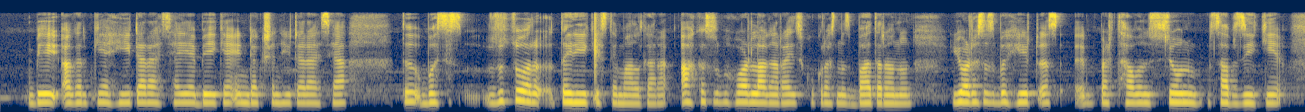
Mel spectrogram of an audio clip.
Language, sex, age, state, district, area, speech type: Kashmiri, female, 45-60, Jammu and Kashmir, Shopian, urban, spontaneous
